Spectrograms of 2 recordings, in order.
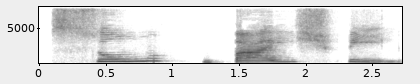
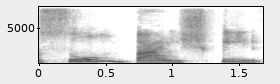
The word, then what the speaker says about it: zum Beispiel: After Z, we have a vowel, so we will have S sound, and then Beispiel. I both are here. So zum Beispiel, for example.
